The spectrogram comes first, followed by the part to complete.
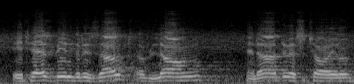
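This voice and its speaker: A man with a high-pitched voice speaks against noticeable background noise. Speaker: retiring High Commissioner for India. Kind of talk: formal reception speech, newsreel. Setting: 1947 newsreel recording.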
